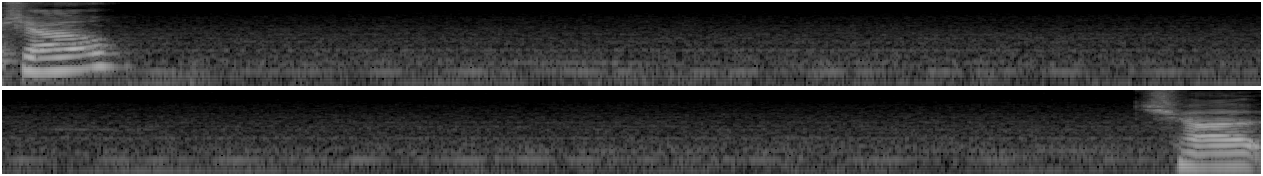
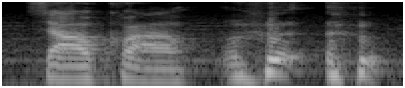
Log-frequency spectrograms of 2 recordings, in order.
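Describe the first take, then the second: First: The second syllable begins with a 'ch' sound. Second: The second syllable begins with a 'kw' sound. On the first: The speaker calls it right. "Is that how it's actually pronounced?" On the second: The speaker calls it wrong. "I always pronounced it as like Zhao Kwao"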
